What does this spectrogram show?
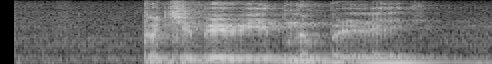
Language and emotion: Russian, angry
